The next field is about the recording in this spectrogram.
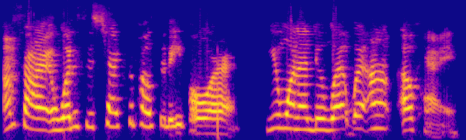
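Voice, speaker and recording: A woman hosting an online news show in casual livestream chat, slightly hoarse, emphatic and given to repeating her points. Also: high voice, very animated, a little fast, dry recording. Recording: dull lo-fi, dry sound.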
